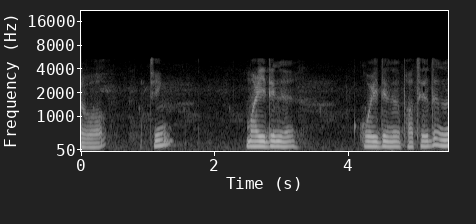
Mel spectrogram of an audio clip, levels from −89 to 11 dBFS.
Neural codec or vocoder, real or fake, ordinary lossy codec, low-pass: none; real; AAC, 32 kbps; 5.4 kHz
